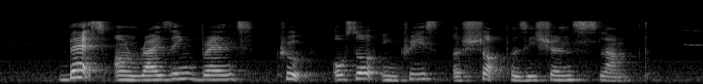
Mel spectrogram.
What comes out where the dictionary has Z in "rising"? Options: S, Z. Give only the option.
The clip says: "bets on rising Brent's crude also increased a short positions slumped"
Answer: Z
